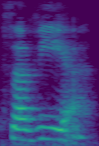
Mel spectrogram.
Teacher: this B in the middle is pronounced more like a V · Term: soft consonants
